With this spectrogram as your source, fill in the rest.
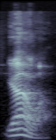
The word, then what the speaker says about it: Yahweh: able to prove emphatically that Yahweh's name is pronounced Yahwa and the initial proof was actually quite easy but we didn't end it there.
